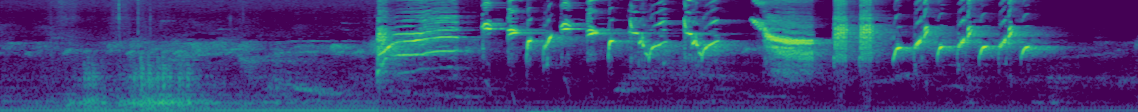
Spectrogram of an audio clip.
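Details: Song of a European goldfinch: a soft rustling noise first, then from about two seconds a lively, liquid twittering with tinkling trills and quick chirps, briefly broken by a clear sweeping note. A faint steady hum sits in the background.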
